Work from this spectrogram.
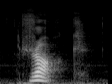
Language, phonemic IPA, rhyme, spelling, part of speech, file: Swedish, /ˈrɑːk/, -ɑːk, rak, adjective, Sv-rak.ogg
- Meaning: 1. straight; unbent 2. straight; direct, frank 3. straight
